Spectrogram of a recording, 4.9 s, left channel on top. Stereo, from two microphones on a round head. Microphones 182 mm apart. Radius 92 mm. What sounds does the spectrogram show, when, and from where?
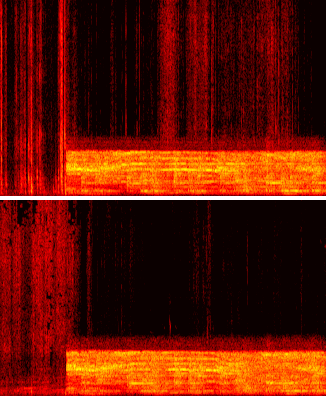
1.0 s singing: 45° left (ahead or behind), 1.4 m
